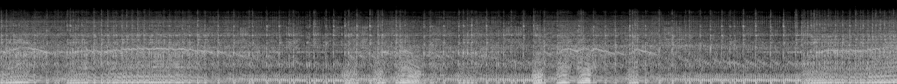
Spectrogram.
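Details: Two-stroke chainsaw after replacing rotted fuel line, oiler still faulty: strong steady buzz with clean blips up and down; idles and revs evenly, running properly.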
